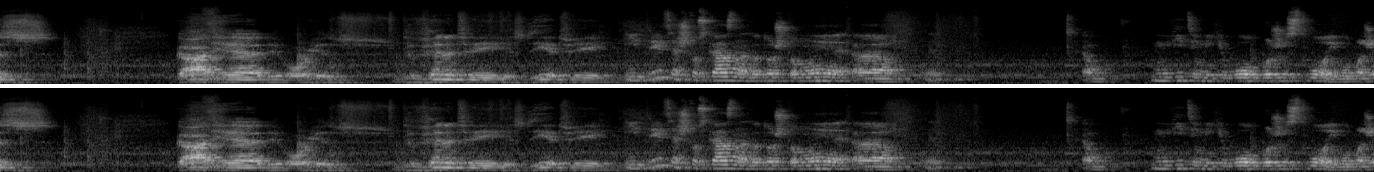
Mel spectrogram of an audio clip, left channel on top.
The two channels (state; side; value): identical; both; correlation 1.00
